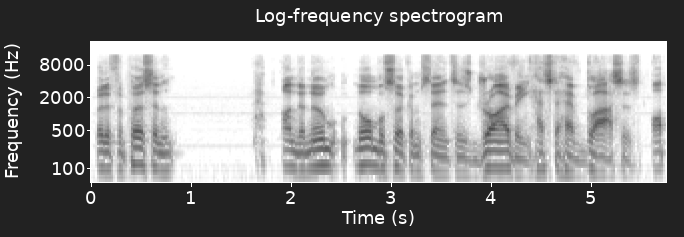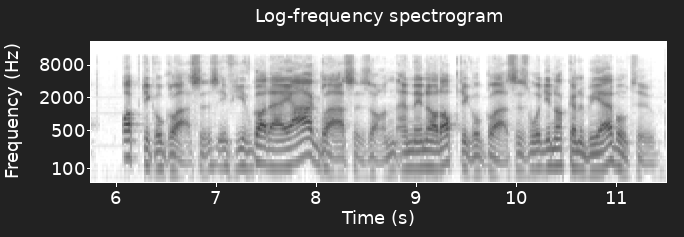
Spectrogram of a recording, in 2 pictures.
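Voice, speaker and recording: A man interviewing as a host, putting deliberate, inquisitive questions in a conversational style. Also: on the low side, expressive.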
